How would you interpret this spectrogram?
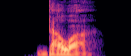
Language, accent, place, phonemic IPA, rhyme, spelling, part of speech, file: German, Germany, Berlin, /ˈdaʊ̯ɐ/, -aʊ̯ɐ, Dauer, noun, De-Dauer.ogg
- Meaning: 1. duration 2. permanence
